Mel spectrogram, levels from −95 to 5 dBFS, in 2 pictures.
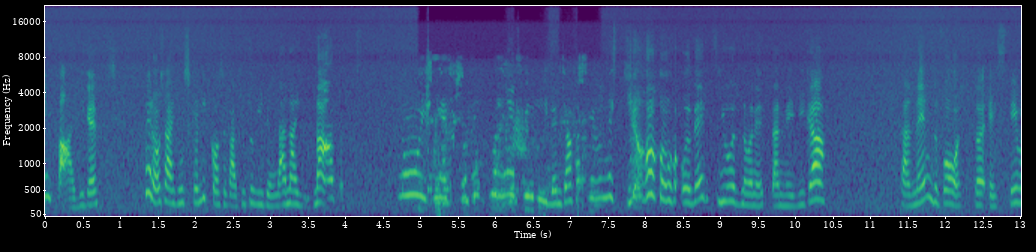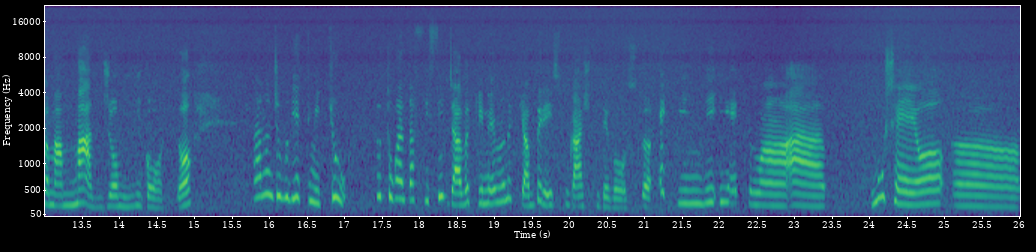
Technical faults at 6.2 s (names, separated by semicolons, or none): other side's voice leaking through; speech suppressed in double talk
